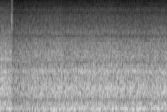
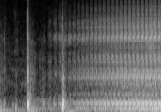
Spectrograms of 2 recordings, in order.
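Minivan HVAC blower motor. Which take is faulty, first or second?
second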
